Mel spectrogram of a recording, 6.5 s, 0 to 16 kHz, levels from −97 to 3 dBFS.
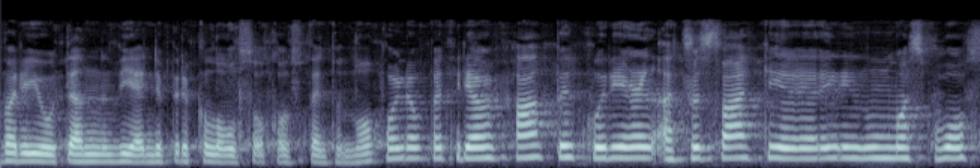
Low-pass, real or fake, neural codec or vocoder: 9.9 kHz; fake; autoencoder, 22.05 kHz, a latent of 192 numbers a frame, VITS, trained on one speaker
